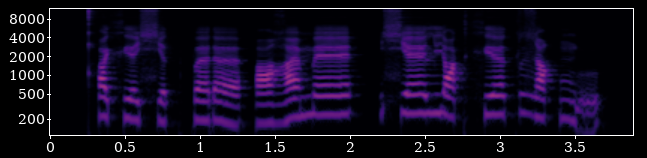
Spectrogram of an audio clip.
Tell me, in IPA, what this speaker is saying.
qʰ ʊ˦ xʲ ɜ˧ ɕ ɜ˨ k p ɜ˧ ɾ ɜ˨ | ɑ˨ ʁ æ˦ m ɛː˦ | ɕ ɛː˦ l j ɑ˧ k xʲ ɜː˦ k ɮ æ˧ q ŋ ṵ˨

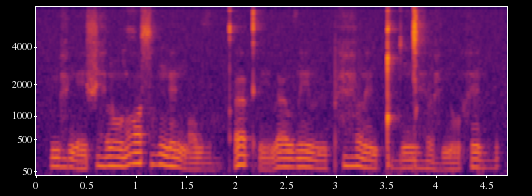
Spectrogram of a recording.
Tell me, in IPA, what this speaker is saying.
m æ̤˧ ŋ e˩ ʃ ɛ̤˧ l ɔ̃˧ ɣ ɔ˥ s ɔ̤˥ ŋ ɛ̃˧ ŋ ɔ˩ w ð ɔ̤˩ kʼ œ˥ kʼ ẽ˩ l œ˧ u̯ ð ẽ˧ β ʉ˩ pʰ æ̤˥ β ɛ̃˧ ɡ ǃ ɔ̤˧ ŋ͡ǀ ɛ̤˧ β æ̤˩ n ɔ̃˩ h ɛ̃˧ ɾ ṳ˧

